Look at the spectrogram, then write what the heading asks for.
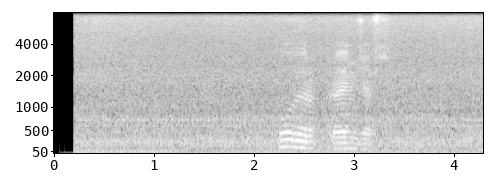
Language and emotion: Russian, neutral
